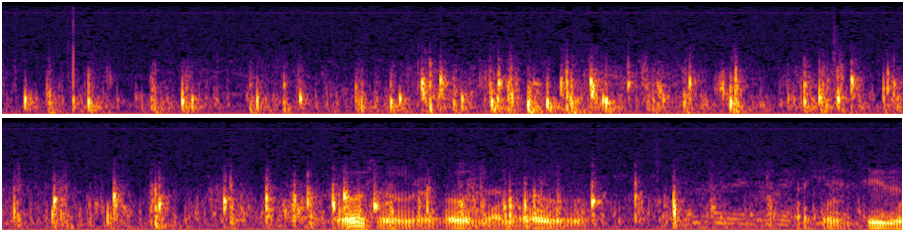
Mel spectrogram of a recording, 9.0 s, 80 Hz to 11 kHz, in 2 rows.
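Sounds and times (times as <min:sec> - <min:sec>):
many horses' hooves clip-clopping: 0:00.0 - 0:08.9.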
